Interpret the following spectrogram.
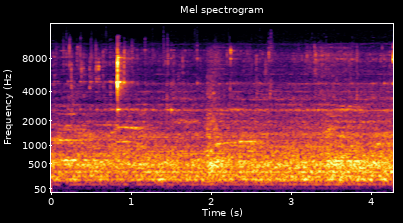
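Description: Faint drips of juice falling from a handful of squeezed spinach into a ceramic bowl, with one sharper tick just under a second in.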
